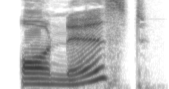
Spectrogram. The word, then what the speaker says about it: honest: We also use an before words like are, honest, honorable, where h is silent.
